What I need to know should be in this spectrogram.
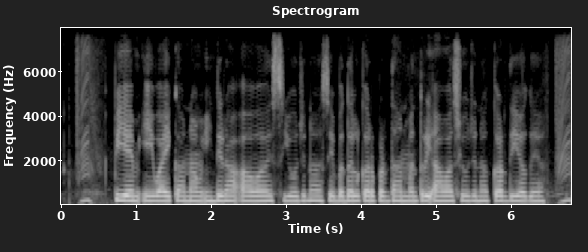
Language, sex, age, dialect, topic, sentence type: Hindi, female, 18-24, Garhwali, agriculture, statement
